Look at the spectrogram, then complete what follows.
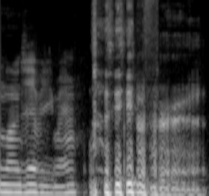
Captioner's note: laughs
